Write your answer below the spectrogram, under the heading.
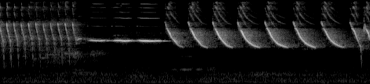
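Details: Canary sings a quick pulsed trill, holds a steady clear whistle, then repeats bright downslurred notes about four times a second.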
